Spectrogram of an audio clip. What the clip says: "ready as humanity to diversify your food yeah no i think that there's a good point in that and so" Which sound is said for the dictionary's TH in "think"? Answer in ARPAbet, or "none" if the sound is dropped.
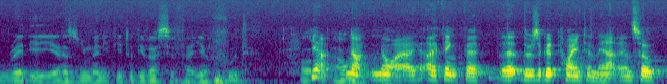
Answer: TH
